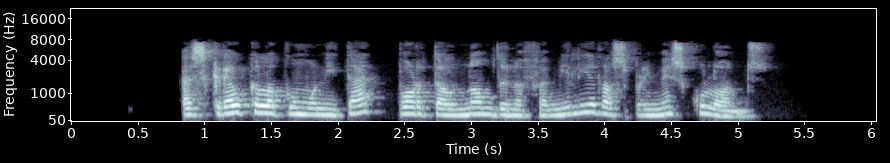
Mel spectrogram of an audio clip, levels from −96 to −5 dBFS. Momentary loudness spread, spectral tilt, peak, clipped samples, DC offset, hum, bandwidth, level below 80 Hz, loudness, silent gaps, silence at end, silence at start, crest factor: 7 LU; -5 dB/octave; -2 dBFS; under 0.1%; under 0.1%; none; 8 kHz; -58 dBFS; -18 LUFS; none; 0.85 s; 0.85 s; 18 dB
